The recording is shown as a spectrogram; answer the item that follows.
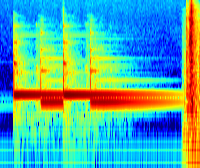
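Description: Doorbell chiming ding-dong twice: four quick strikes alternating between a higher and a lower tone, the tones ringing on together until a voice cuts in at the very end.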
